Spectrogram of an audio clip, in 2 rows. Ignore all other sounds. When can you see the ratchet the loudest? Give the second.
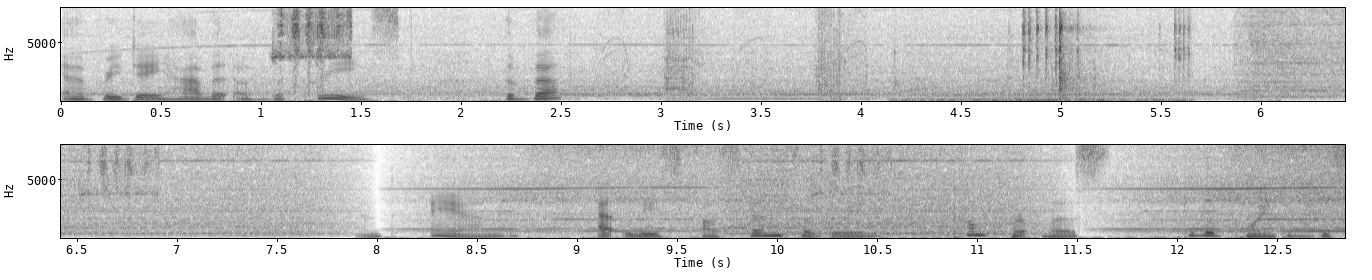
5 s.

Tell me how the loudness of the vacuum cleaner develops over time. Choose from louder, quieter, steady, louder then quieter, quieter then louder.
louder.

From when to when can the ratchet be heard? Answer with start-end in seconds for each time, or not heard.
2.5-5.7.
